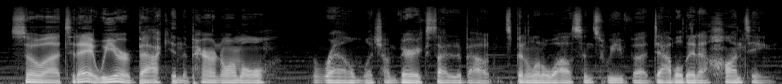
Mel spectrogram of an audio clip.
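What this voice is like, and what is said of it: Nasal, softer congested voice. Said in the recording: “sounds a little bit different today ... a little nasally ... A little nasally, I feel like a little softer than normal”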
